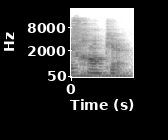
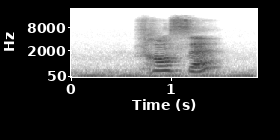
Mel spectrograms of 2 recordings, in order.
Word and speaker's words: français: So again, français has a CCD because you don't want to say franquais.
